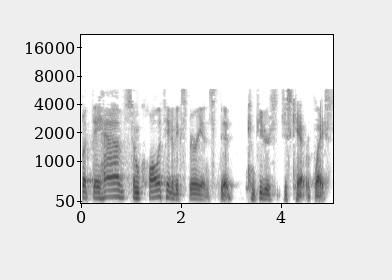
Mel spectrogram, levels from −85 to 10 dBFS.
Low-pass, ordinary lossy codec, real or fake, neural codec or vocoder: 7.2 kHz; MP3, 24 kbps; fake; codec, 16 kHz, 2 kbps, FunCodec, trained on LibriTTS, 25 frames a second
